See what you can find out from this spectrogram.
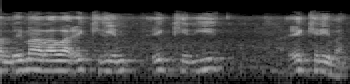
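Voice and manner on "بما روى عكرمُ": "عكرم" ends on the mim, ta dropped; truncated name ending in -mu. Shown as a demonstration. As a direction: slowly read "بما روى عكرم" with the ta cut off. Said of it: "ويقول عكرم مثلًا هنا".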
